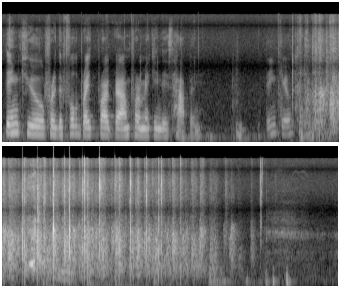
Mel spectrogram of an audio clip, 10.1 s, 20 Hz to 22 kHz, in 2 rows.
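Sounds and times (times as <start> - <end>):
audience applause: 4.2 - 8.9.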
